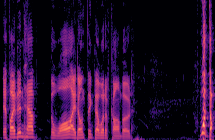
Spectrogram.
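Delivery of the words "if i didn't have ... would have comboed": usual speaking voice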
